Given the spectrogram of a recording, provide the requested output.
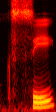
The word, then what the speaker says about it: xi: como una Z española, la xi, que sería una K y una S juntas, y la psi, que sería una P y una S.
